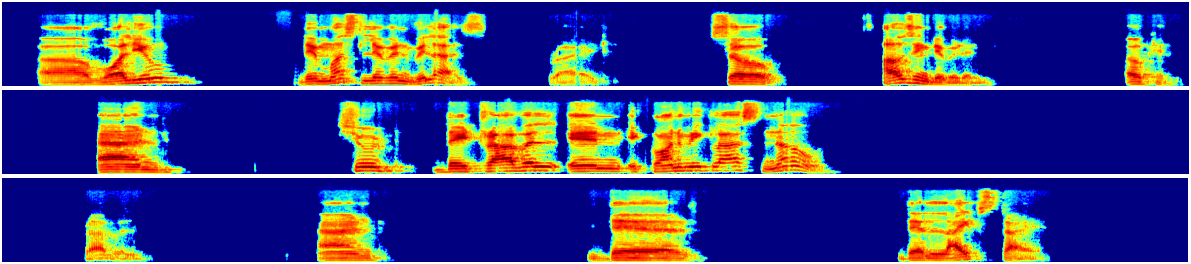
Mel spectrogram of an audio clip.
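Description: A young man speaks calmly over an online call, in short phrases with pauses.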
